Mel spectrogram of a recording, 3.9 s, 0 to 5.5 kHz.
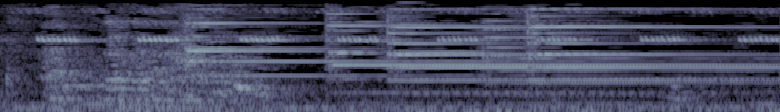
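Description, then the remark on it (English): A bell at a home's door rings at 4 o'clock in the morning in several quick, overlapping strikes, its bright metallic tones sustaining and shimmering as they fade slowly. Loud, with no voices present. “Make a note, that bell has got to go.”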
